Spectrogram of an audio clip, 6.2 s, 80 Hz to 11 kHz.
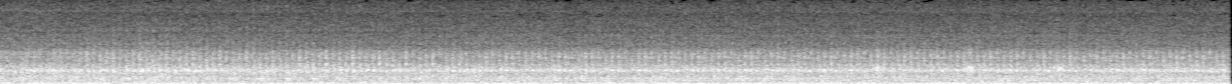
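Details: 2006 VW Mk4 TDI, BEW diesel, 100k: rough, uneven diesel clatter with a faint, steady high whine from a loose, failing water pump.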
